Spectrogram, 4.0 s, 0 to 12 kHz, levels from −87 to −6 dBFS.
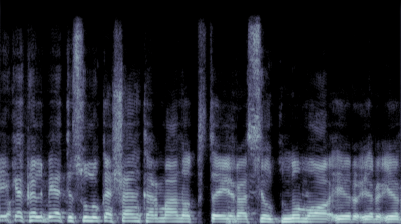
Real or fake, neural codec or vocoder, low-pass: fake; codec, 44.1 kHz, 3.4 kbps, Pupu-Codec; 10.8 kHz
